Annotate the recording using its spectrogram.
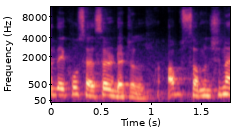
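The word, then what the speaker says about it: sacerdotal: अब समझना, इसमें सैक्र ना होकर इसका जो प्रोनाउंसिएशन होगा वो सैसर होगा। क्या होगा, सैसरडेटल, सैसरडेटल। सैसरडेटल जो शब्द, इसका जो प्रोनाउंसिएशन है वो क्या है, वो मैंने आपको लिख दिया है।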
